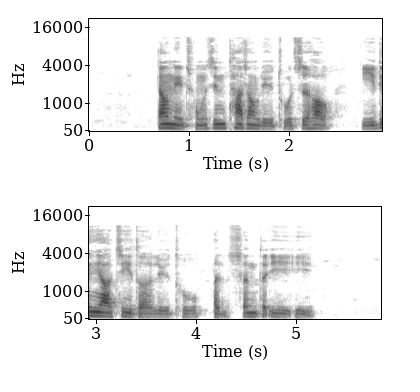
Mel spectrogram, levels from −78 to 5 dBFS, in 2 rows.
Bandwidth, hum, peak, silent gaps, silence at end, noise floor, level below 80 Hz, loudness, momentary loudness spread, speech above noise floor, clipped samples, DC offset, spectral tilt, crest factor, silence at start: 11.5 kHz; none; -2 dBFS; none; 0.65 s; -69 dBFS; -66 dBFS; -26 LUFS; 14 LU; 43 dB; under 0.1%; under 0.1%; -5 dB/octave; 24 dB; 0.7 s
